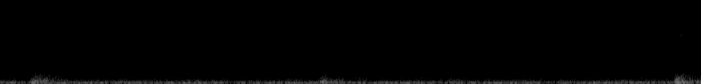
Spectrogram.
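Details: Snoring of Totoro, a Cavalier King Charles Spaniel: three low, rough, breathy snores spaced about three seconds apart against a quiet, steady background hiss.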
